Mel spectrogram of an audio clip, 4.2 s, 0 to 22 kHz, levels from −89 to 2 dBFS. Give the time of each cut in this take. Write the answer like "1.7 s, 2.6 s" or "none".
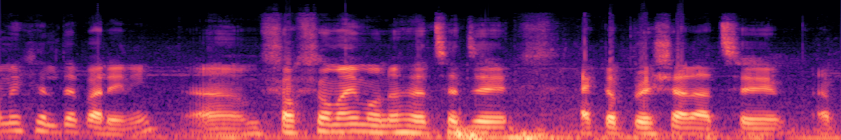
none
